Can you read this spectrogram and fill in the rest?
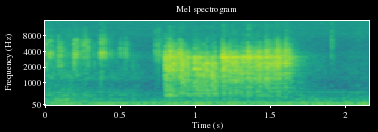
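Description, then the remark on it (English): Dice rolled for a perception check clatter across a hard tabletop in one short rattling burst, under a second long, with no one speaking. “All right, and with that, the perception check is, when my dice want to actually roll for me.”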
